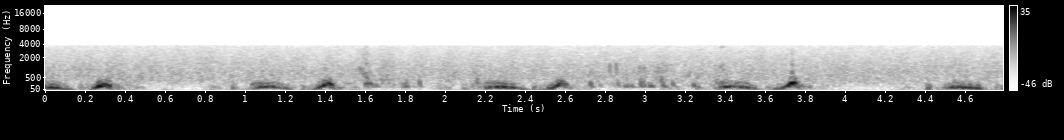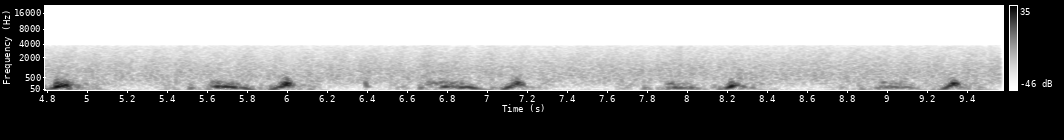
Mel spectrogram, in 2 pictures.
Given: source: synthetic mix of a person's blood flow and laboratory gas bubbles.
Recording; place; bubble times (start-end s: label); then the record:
Doppler ultrasound of blood flow; precordium
1.57-1.92 s: bubbles
2.14-2.23 s: bubbles
2.73-3.19 s: bubbles
3.22-3.32 s: bubbles
3.35-3.44 s: bubbles
6.39-6.45 s: bubbles
6.71-6.85 s: bubbles
From the record:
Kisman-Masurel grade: 221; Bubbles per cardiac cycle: several, 3 to 8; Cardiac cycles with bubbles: 10 to 50%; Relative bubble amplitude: barely perceptible (0.100 to 0.250); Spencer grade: 2 (many but less than half of the cardiac periods contain bubble signals, singularly or in groups); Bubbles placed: only in the low amplitude regions of the cardiac cycle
